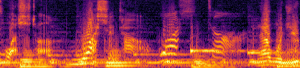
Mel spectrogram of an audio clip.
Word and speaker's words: Ouachita: for wasita Baptist University back in Texas everybody pronounces it Witchita but really it's was was was how would you pronounce it was it's was Baptist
